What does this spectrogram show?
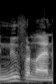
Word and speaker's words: Newfoundland: A lot of people say Newfoundland, and it's kind of how it's spelled. But that's not how they say it. They say Newfoundland.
